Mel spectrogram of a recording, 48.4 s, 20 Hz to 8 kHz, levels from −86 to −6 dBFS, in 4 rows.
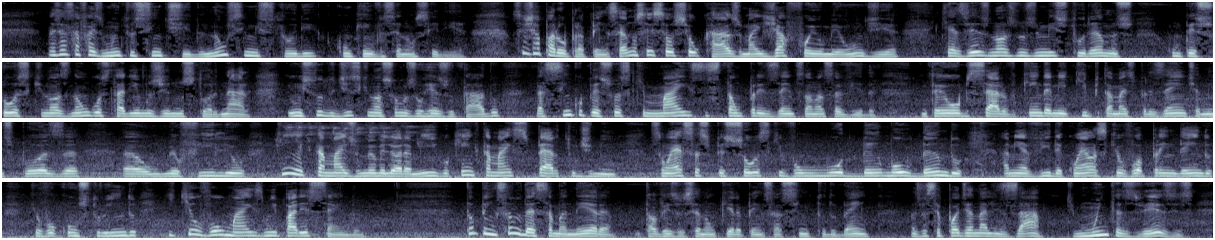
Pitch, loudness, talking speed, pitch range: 145 Hz, -26 LUFS, 180 wpm, 125-160 Hz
